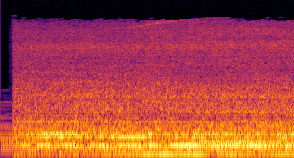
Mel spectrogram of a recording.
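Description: Steady low engine hum from the Bodinnick car ferry's boat crossing the river, with a few wavering tones over it, heard under an even, constant outdoor rush of noise.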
